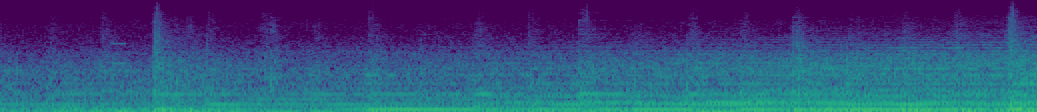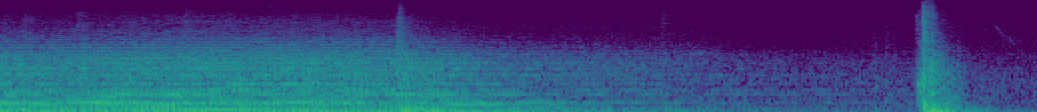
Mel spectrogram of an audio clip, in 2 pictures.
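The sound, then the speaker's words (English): A truck engine hums steadily and then cuts off, followed by a short quiet and a single solid truck door thunk near the end as a woman gets out of her truck at a gray brick mansion. No one speaks. “Emily gets out of her truck and approaches a gray brick mansion.”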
